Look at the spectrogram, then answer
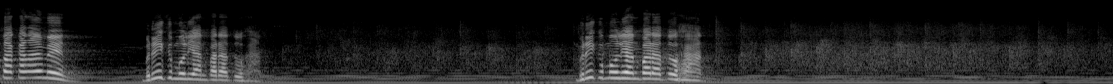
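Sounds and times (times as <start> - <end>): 
speech: 0.0 - 0.8, 1.4 - 2.7, 5.8 - 7.2
audience clapping hands: 2.7 - 11.1.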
